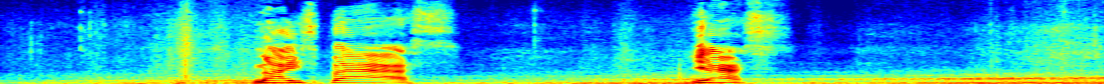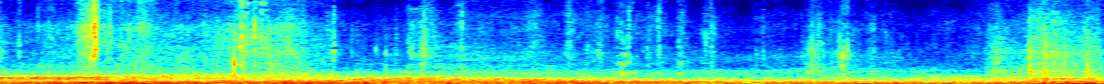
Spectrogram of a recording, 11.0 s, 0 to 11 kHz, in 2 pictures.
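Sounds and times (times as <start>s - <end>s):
handling clicks and rustles: 0.0s - 1.7s, 4.9s - 11.0s
road traffic rumble: 0.0s - 11.0s.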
